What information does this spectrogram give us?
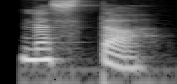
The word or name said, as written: नस्ता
